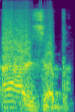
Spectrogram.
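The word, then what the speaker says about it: أعزب: এখানে জা জিম এগুলোর উচ্চারণ অনেক পার্থক্য আছে, এগুলো একটু খেয়াল করবেন। এখানে আযাবের মধ্যে এটা হচ্ছে কি জা, সেজন্য জায়ের উচ্চারণ করতে হবে।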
